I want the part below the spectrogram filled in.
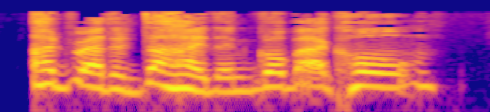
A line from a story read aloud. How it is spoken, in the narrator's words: she wailed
